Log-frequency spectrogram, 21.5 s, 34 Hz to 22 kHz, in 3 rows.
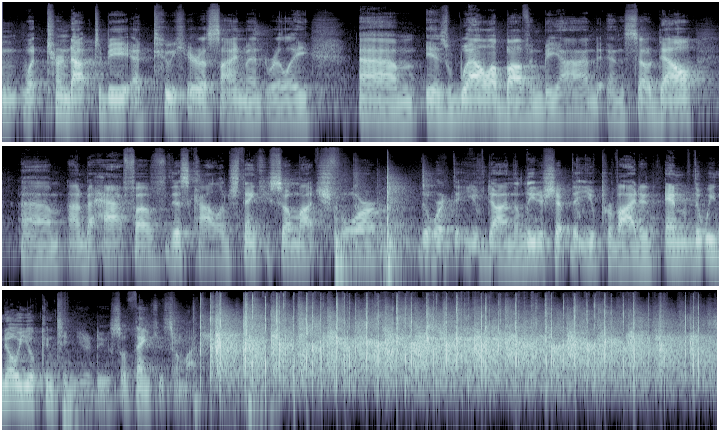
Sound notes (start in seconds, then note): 16.2 all clapping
